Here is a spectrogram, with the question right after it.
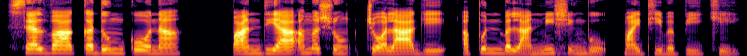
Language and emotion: Manipuri, neutral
